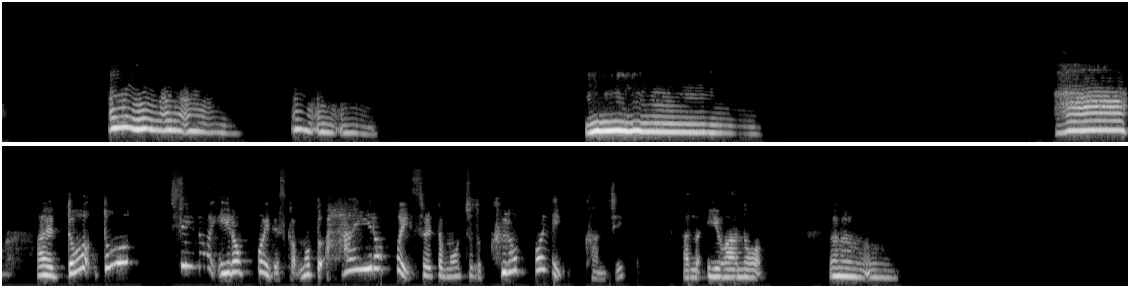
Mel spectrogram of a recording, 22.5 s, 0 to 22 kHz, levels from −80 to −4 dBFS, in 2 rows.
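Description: No technical faults can be heard anywhere in this speech recording. There is nothing to mark at any point in the timeline.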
